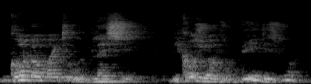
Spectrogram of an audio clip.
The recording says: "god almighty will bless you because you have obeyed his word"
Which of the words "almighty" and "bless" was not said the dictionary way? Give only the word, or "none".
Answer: almighty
